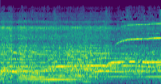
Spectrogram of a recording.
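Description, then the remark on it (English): A loud crowd at a live band performance cheers and whoops continuously, with a dense wash of voices and a few rising high-pitched whoops and yells cutting through near the end. “Gotta love the crowd.”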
